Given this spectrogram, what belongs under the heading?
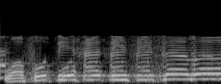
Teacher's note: ایک الف کھینچنا بھی ہے مد کو کھینچنا بھی ہے جی مد کو کتنا دو ڈھائی الف کھینچ کر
